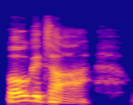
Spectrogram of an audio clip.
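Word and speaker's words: Bogotá: Well, there's probably lots of really interesting things, but the final one that I have here, last gig in Bogota. How do you say that? – Bogota was canceled because guerrillas bombed his hotel weeks before his arrival.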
